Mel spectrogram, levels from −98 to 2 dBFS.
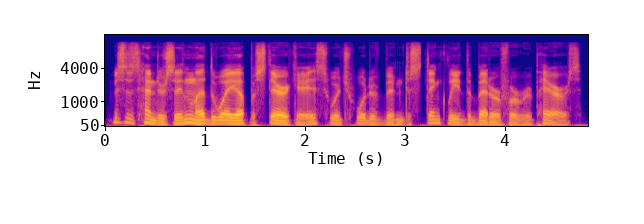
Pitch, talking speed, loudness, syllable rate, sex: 110 Hz, 210 wpm, -18 LUFS, 5.5 syllables/s, male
